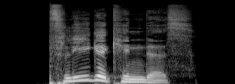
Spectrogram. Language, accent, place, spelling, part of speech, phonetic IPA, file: German, Germany, Berlin, Pflegekindes, noun, [ˈp͡fleːɡəˌkɪndəs], De-Pflegekindes.ogg
- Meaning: genitive singular of Pflegekind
